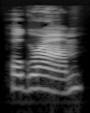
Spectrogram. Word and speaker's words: pogrom: Pogrom.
